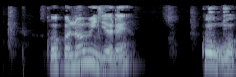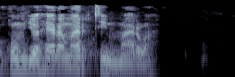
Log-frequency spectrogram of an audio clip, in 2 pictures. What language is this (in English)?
Luo (Kenya and Tanzania)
